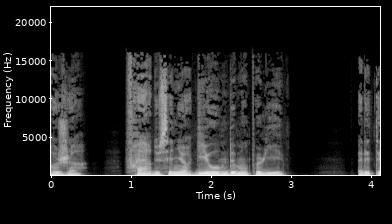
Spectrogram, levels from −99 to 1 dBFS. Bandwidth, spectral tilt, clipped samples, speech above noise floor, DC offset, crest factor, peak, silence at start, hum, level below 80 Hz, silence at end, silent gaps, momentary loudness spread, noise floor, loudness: 15.5 kHz; -6.5 dB/octave; under 0.1%; 62 dB; under 0.1%; 16 dB; -4 dBFS; 0 s; none; -58 dBFS; 0 s; none; 13 LU; -79 dBFS; -18 LUFS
